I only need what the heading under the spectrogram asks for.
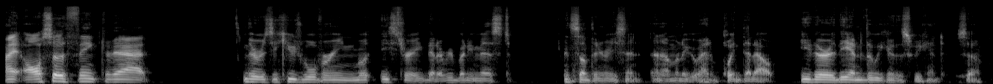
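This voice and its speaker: In a slightly bright, low-leaning voice, a male streamer talks quickly through a late-night broadcast, reading viewer comments and answering them. His style is loose, profane, and heavy on slang, full of joking rants, with "y'all" and "bro" for his viewers. There's no echo on the audio.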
